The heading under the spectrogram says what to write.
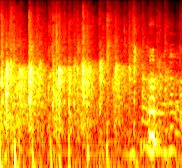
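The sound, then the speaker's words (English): A burst of audience applause at a comedy festival venue, a dense wash of many hands clapping at a steady, moderate loudness for a couple of seconds, with voices mixed in underneath. “So do you think that's the only time anyone in this building has applauded piss?”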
